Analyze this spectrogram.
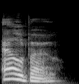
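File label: "elbow", British English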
